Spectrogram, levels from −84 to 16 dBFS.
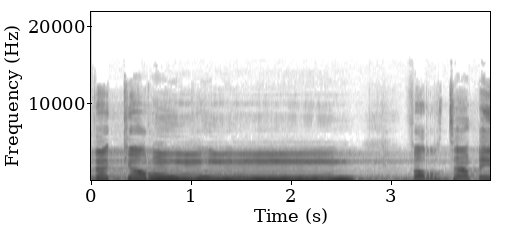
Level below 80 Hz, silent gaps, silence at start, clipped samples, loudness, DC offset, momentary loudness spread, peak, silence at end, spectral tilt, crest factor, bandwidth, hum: -66 dBFS; none; 0 s; under 0.1%; -15 LUFS; under 0.1%; 9 LU; 0 dBFS; 0 s; -5.5 dB/octave; 14 dB; 12.5 kHz; none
